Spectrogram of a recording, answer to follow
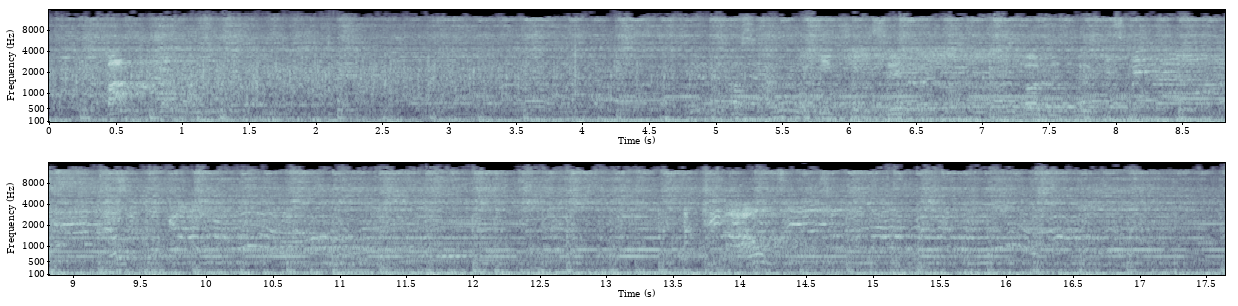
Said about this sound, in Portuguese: Salve de palmas de novo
